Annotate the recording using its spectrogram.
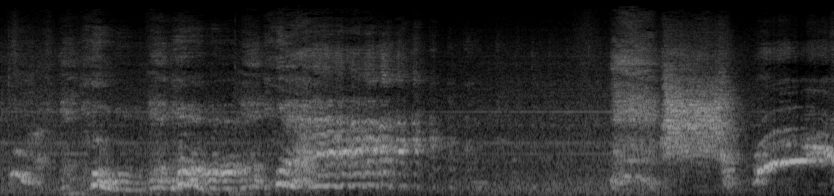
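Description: A man speaks with emotion, close by.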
